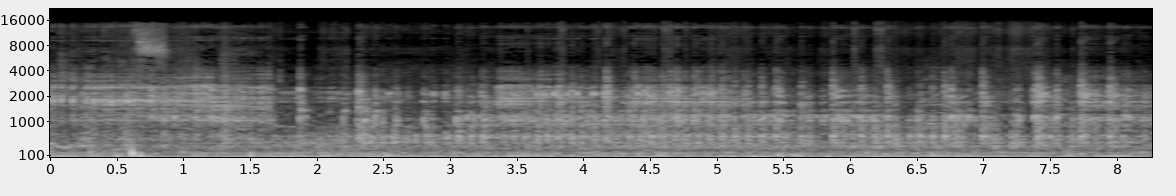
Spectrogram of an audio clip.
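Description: Sound effects playing from a light-up Haunted Mansion Halloween decoration: a steady low rumble with an indistinct voice-like sound over it.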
